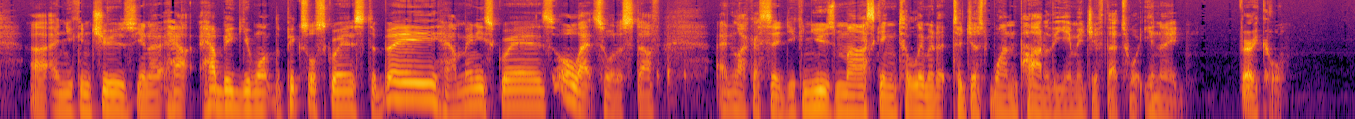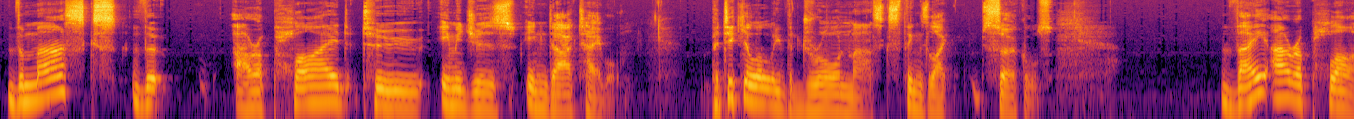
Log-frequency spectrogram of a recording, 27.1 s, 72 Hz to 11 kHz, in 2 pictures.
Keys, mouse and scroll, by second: 1.9-6.2 drag.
